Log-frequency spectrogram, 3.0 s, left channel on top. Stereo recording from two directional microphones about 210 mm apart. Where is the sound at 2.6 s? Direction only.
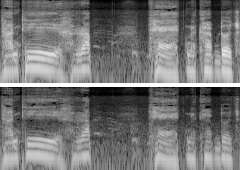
35° left (ahead or behind).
